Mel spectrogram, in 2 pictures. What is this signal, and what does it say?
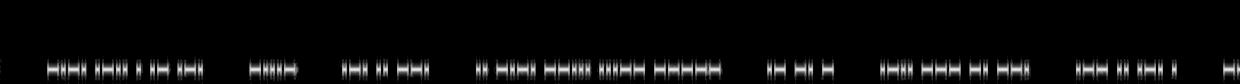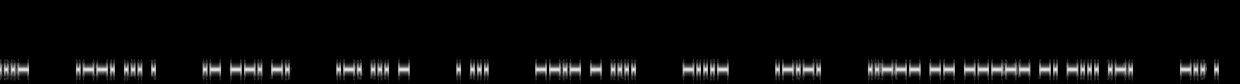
Morse code, heard as a keyed tone, about 34 wpm, 700 Hz. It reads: CLEAR <BT> RIG IC730 ANT LONG WIRE <BT> PSE AGN RST ES QTH <BT> <AR> 2M0NBR DE
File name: UK MASTER QSOs TRAINING/35WPM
